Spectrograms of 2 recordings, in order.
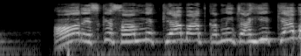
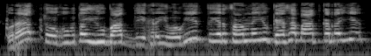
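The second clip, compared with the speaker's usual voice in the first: ordinary delivery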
